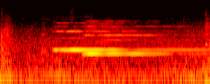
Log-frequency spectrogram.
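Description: Two-note ding-dong doorbell chime: a higher note, then a lower one a moment later, both ringing on and fading over about a second and a half.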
